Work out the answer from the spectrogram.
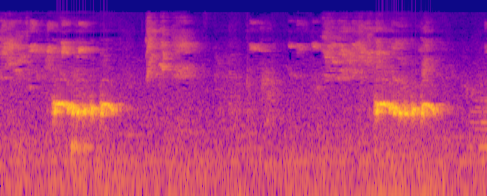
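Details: Two loud, trilled coos from a local zebra dove about three seconds apart, with faint high chirps of another bird between them, played as lure audio for caged doves.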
